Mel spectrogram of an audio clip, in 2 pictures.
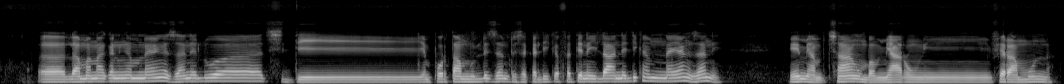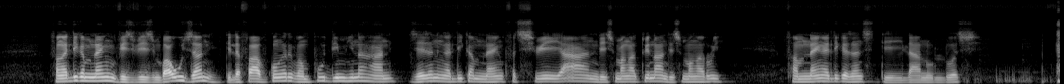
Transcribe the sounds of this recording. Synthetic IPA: alamanakaniŋaminajaŋəzanaluət͡sid̪e | mpɔrt̪aminullezanires̬akalikʲəfat̪enəilanalikʲaminajaŋizani | wemiambit͡saŋumbamiaɾuŋnifeɾamuninə | faŋalikʲaminajaɲimivezivezimbauzizanid̪̥elafaavukuaŋaɾevampud̪imiɦinaɦani̥zejzaniŋalikʲaminajaɲifat͡siweand̪et͡ʃimaŋat̪uinand̪et͡ʃimaŋaɾui | faminajŋalikʲəzanit͡ʃid̪eilanululuat͡si̥

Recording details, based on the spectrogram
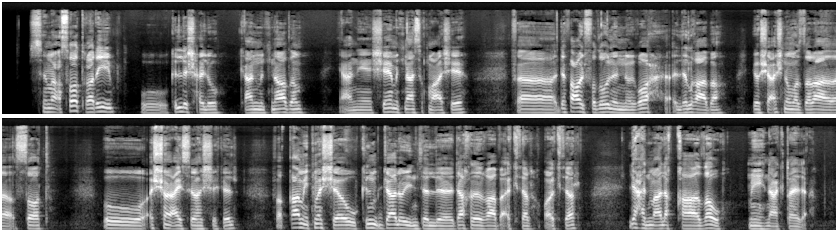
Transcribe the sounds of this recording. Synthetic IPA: samaʕsˤoːt̪ˤɣaɾiːb | wkəlːəʃħɪlu | kʰaːnmʊt̪nɑːðˤɨm | ja̰ʕniʃeːmʊt̪naːsɪqmaʕaʃeː | fa̰d̪afaʕulfʊðˤuːlʔənːujɣuːħləlɣaːba | jɪɾʃa̰ʕaʃnumɑzˤd̪ɑɾˤɑ̰ːsˤːoːt̪ˤ | wʔa̰ʃoːnʕaːjsˤiːɾhaʃːakl | fa̰qɑːmjət̪maʃːawkəlːd͡ʒaːlujɪnzɪld̪aːxɪlɪlɣaːba̰ʔa̰kθɑɾˤwʔa̰kθɑɾˤ | liħad̪maʔlɑqːɑðˤɑw | miːhnaːkt̪ˤeːlɪ̰ʕ

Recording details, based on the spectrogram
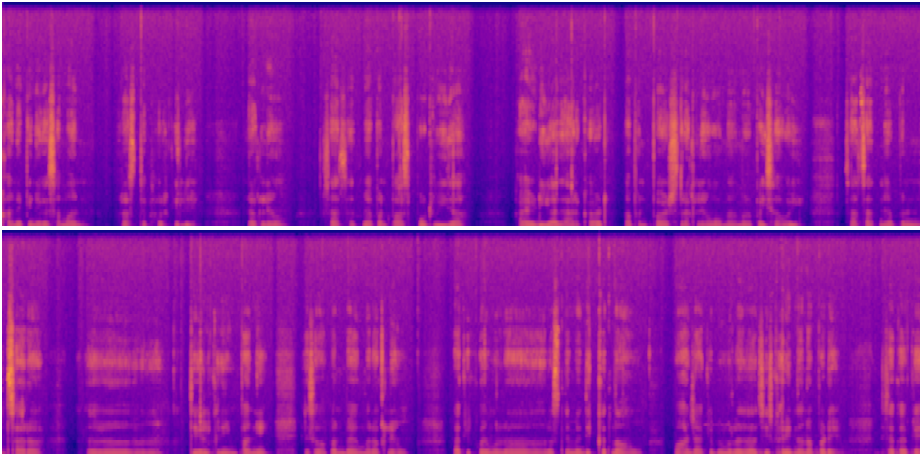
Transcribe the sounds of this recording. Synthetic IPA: kʰaːnepiːnekesaːmaːn | ɾɐst̪ebʱə̰ɾkelie | ɾɐ̰kʰleɦũː | saːt̪ʰsaːt̪ʰmẽɐpənpaːspoːɾʈʋiːd͡ʒa | aːɪɖia̰ːd̪ʱaːɾkaːɾɖ | ɐ̰pənpəɾsɾɐkʰleɦũmẽmeɾapɛ̰ɪsaɦoːisaːt̪ʰsaːt̪ʰmẽɐpənsaːɾa | t̪ḛːlkɾiːmpaːniɛ̰seɐpənbɛ̃ːŋɡmẽɾɐkʰleɦũː | t̪a̰ːkikoːimʊlaɾɐst̪emẽd̪ɪkːət̪naɦõːʋɐɦãd͡ʒaːkebʱimʊlazaːd̪at͡ʃḭːzxʰɐɾiːd̪nanapɐɽeɛːsakɐɾke

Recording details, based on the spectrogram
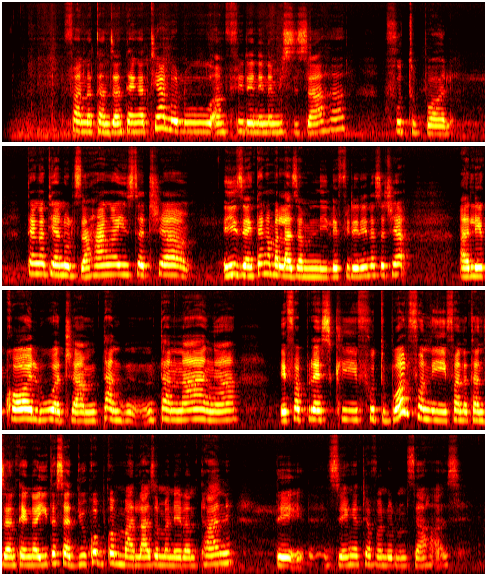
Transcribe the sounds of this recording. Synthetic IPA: fanat̪and͡zant̪eŋət̪ianuluamifiɾenenəmisizaɦə | fut̪ibɔlu̥ | t̪eŋət̪ianuluzaɦaŋaizisaʈ͡ʂia | izaɲit̪eŋəmalazaminilefiɾenenəsaʈ͡ʂia | alekʰɔluaʈ͡ʂamit̪amit̪anaŋə | efəpresi̥kʲifut̪ibɔlfonifanat̪and͡zant̪eŋait̪əsad̪iukobukəmalazəmaneɾant̪ani | d̪̥ezeɲat̪iavanulumizaɦa̰zi̥

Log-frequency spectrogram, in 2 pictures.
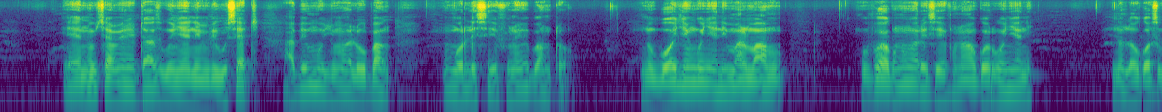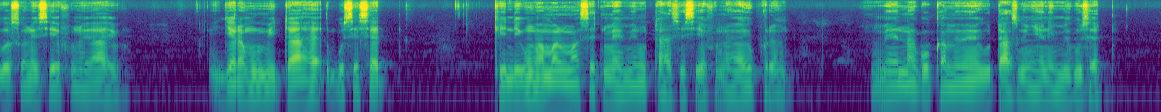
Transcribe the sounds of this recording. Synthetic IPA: enut͡ʃamenetas̬ɡuɲenimbiɡusetabemoɟumalubaŋnuŋuɾlesefunojobaŋto̰ | nuboɟeŋɡuɲenimalmamu | ufoaknuŋaɾes̬efunoaɡoɾɡuɲeni | naloɡosɡosonesefunojaju | ɟeɾamumitaheɡuseset̚ | kindiɡuŋamalmasetmeminutasisḛfunojajupuɾen | mʔenaɡukamemeɡutasɡuɲenimiɡuset̚

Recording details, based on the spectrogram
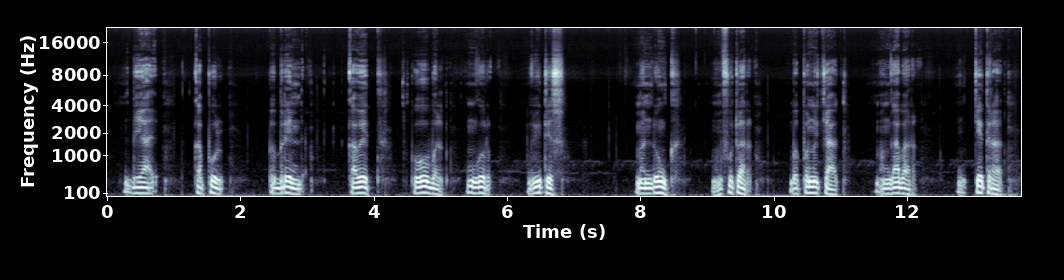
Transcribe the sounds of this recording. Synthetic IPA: bijaj | kapul | bəbɾind | kawet | puwubal | uŋɡuɾ | bjutis | manduŋk | mə̰nfutaɾ | bəpənut͡ʃak | mə̰ŋɡabaɾ | mketɾa

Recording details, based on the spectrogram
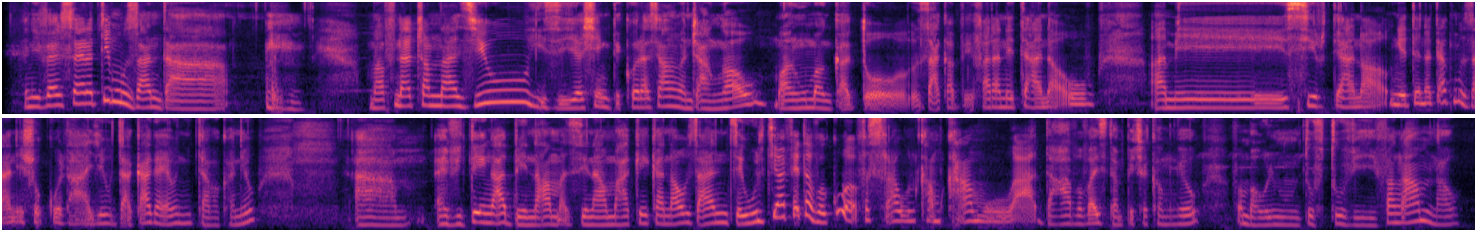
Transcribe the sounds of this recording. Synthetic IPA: anivɛɾsɛɾat̪imuzanid̪a | mafinaaʈ͡ʂaminaziuiziaʃeŋid̪ekoɾasiaŋaɳɖ͡ʐaŋawmʔanumaŋɡa̰t̪o̰za̰kabḛfaɾanet̪eana̰w | a̰me | siɾit̪eana̰wŋet̪enət̪eakunuza̰nḛʃokola̰ewd̪a̰ɡaɡaawŋit̪iavakanew | a | ẽvit̪eŋabenamə̰zenamakekʲanawzanizeulut̪iafet̪avəkuəfasiraulukʰamukʰamua̰d̪aavavajzid̪ampeʈ͡ʂakamiɲewfambaulumit̪uvi̥t̪uvifaŋaminaw

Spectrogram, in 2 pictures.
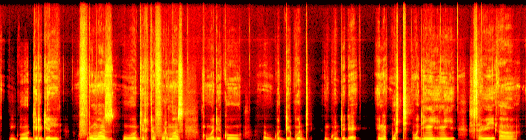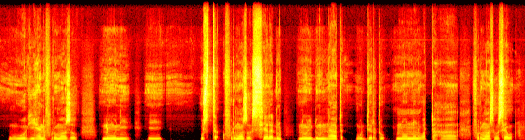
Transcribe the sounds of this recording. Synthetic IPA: ɡoɡiɾɡɛl | fuɾmazwoɡiɾtafɔɾmazkɔwaɗikɔ | ɡudːɛɡudːɛ | ɡudːɛɗɛ | ɛnaɓuɾti̥waɗiɲiʔiɲiʔisawiʔa | woɡiɦɛnfuɾmazɔnɔni | ustafɔɾmasɔsɛlaɗum | nɔniɗumnata | wudːɛɾtɔ | nɔnːɔnwatːahafɔɾmasɔsɛwa

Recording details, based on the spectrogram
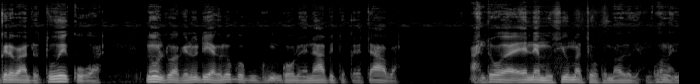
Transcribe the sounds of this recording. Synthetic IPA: keɾɛβandotoekowa | nɔndoak̬enondeakelɔɡoloɛnapetokeɾɛtaβa | a̰ndoɛnɛmosiomatokemaoloɣjaŋɡwaŋa

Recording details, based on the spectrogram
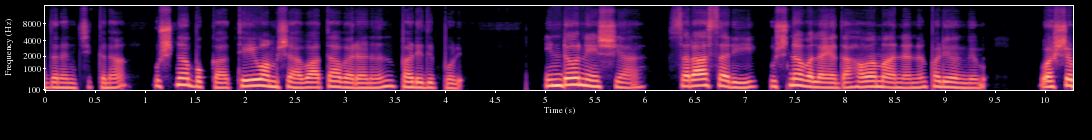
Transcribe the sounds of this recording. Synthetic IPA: d̪ɐnɐnt͡ʃit̪ɐnɐ | uʂnɐbukːɐt̪eːʋɐmʃɐʋaːt̪aːʋɐɾɐɳɐnːupɐɽid̪ipːoɭi | iɳɖoːneːʃja | sɐɾaːsɐɾiuʂnɐʋɐlɐjɐd̪ɐɦɐʋɐmaːnɐnːupɐɽijoŋɡimu | ʋɐʂɐ

